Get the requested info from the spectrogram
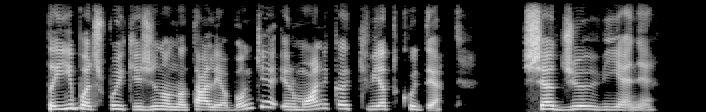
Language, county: Lithuanian, Vilnius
